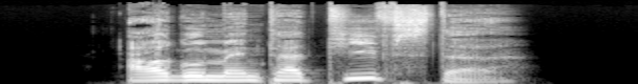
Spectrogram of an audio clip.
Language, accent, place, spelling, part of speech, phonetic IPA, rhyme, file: German, Germany, Berlin, argumentativste, adjective, [aʁɡumɛntaˈtiːfstə], -iːfstə, De-argumentativste.ogg
- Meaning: inflection of argumentativ: 1. strong/mixed nominative/accusative feminine singular superlative degree 2. strong nominative/accusative plural superlative degree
